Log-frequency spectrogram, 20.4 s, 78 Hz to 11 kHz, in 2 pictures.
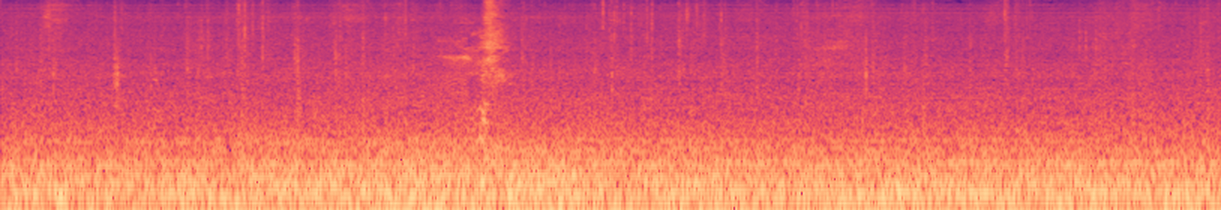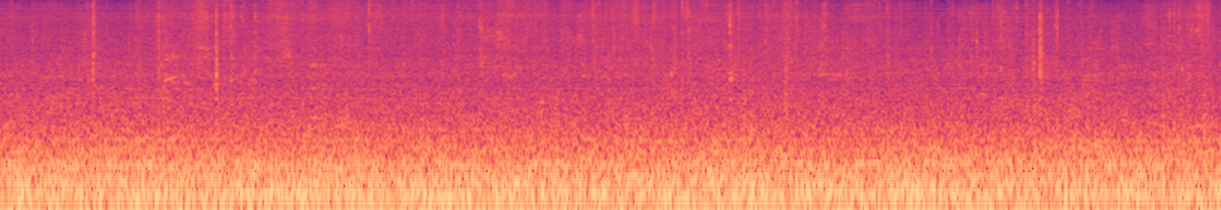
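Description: Steady low rumble inside the cabin of an Airbus A330-300 on final approach: its Rolls-Royce Trent 772B engines running at approach power, with airflow over the extended flaps.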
